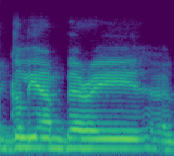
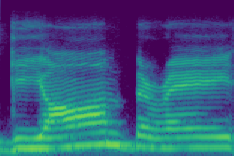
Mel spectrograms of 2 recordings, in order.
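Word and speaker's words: Guillain-Barré: gon ber gon ber the way we say it some people say Gan ber but the the way you pronounce it is gam beray syndrome gon Beret syndrome okay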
